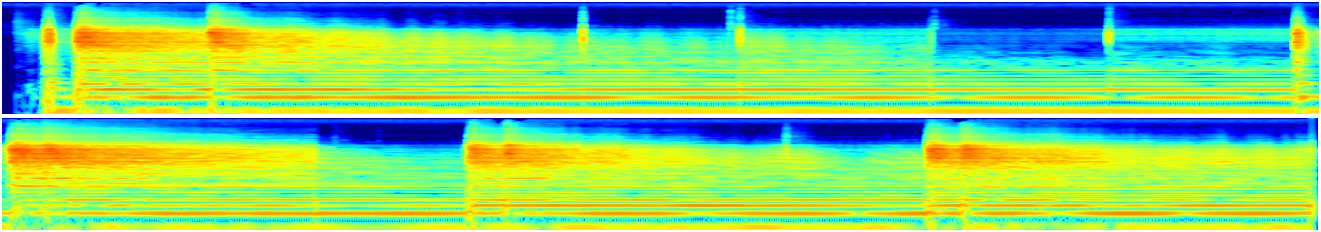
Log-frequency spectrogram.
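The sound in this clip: Electric guitar played through an overdrive pedal with the switch in its second position gives thick, distorted chords. A few strums ring out with long sustain, each swelling loudly before slowly settling.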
